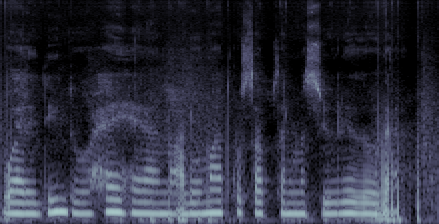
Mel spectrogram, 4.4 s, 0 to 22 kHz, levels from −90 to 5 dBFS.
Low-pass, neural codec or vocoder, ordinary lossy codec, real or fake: none; none; none; real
